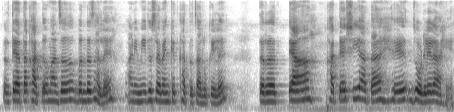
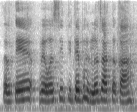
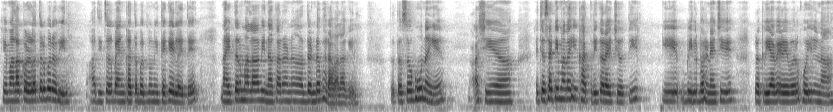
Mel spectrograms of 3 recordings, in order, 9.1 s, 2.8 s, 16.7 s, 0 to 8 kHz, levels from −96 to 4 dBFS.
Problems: constant background noise, background conversations at intervals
